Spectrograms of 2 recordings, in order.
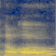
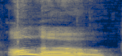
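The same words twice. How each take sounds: First: The word hello is pronounced in the usual way. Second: The word hello is pronounced in an odd way. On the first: This is the ordinary way to say it. The speaker calls it right. "instead of hello" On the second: This imitates a character's habitual mispronunciation. The speaker calls it wrong. "he mispronounces certain words"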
